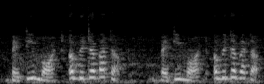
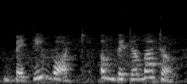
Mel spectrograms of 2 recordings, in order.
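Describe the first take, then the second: First: Betty bought a bit of butter said fast and quicker each time; fast tongue twister. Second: Said in the usual way. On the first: Shown as a demonstration. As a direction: rattle it off fast, speeding up. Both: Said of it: "let's do one tongue twister here".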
